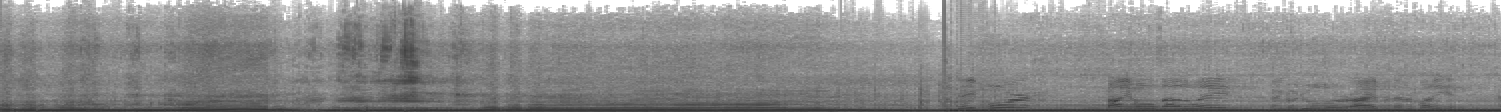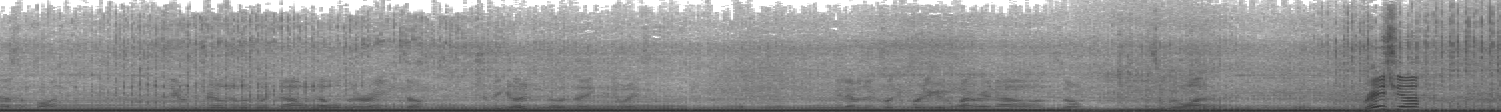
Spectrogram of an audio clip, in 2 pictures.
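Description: ATV engines running steadily near idle, with a few brief revs, while voices talk faintly in the background.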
